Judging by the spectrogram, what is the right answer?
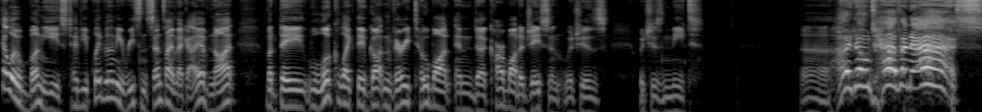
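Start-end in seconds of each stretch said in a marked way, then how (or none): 10.4-12.3 bad shrill impersonation, drawn out, pitched up, slow, loud. Redoing a past voice role as Transtech Shockwave: bad Shockwave impersonation. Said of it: "not a very good impersonation of a Shockwave".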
